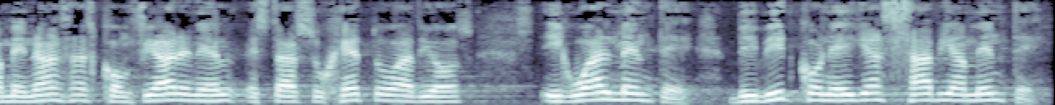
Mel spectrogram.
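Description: A man preaching a sermon in a conversational way with wry asides, recorded in a church hall. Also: on the high side. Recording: reverberant hall, dull lo-fi sound.

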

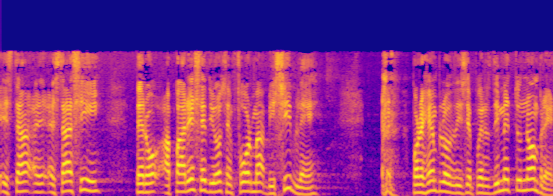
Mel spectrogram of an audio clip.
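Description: A man's voice: fairly high pitch, darkish tone. A man giving an informal Bible teaching in a conversational way, asking his listeners questions and chuckling now and then. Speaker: preacher. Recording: dull sound with long hall reverb.

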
